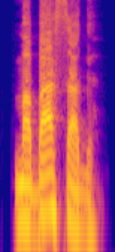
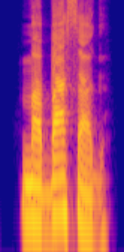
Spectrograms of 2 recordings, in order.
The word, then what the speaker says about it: mabasag: might the next word is mabasag mabasag Mabasag. Mabasag is spelled as M A B A S A G.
